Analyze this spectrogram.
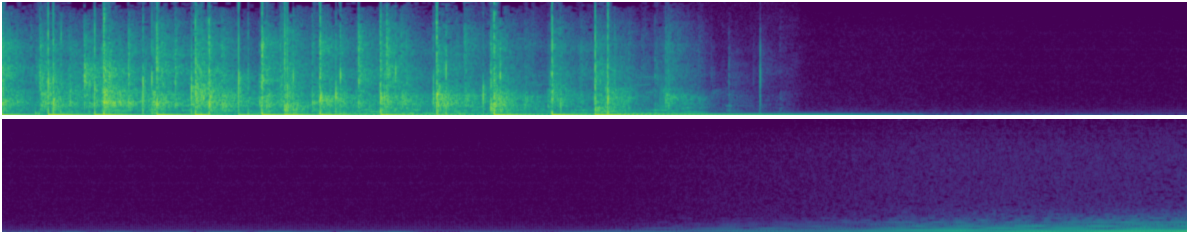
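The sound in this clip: A burst of distinct, rapid claps over a low hum, like applause on a radio program, stopping abruptly after about four seconds. Silence follows, then soft sustained tones fade in near the end.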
